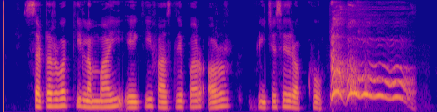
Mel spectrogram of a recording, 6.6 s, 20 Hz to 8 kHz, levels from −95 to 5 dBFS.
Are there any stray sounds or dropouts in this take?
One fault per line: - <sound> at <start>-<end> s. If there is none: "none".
- bark at 4.9-6.3 s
